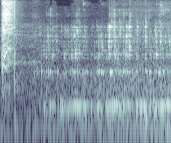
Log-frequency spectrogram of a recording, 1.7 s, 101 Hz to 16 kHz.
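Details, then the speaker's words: Hand-pumping transmission fluid into the transaxle fill hole until overflow: watery gurgling and dribbling as fluid spills back out, signaling it is full after the first quart. "All right, now all we do is hand pump her, and we're just gonna pump her until she overflows. Hear the gargling sound, and that means we're through with 1 quart."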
